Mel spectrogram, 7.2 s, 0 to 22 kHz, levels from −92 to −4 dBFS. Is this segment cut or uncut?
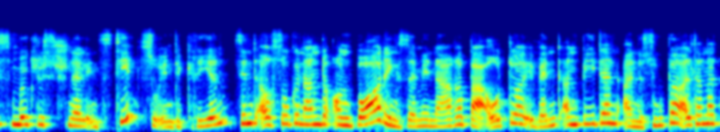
uncut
